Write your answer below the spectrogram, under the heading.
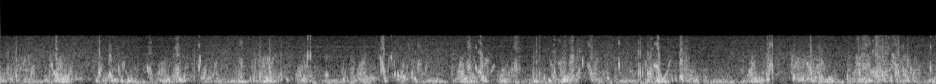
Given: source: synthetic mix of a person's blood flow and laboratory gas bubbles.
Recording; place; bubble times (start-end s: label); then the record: Doppler ultrasound of blood flow; precordium
0.00-0.38 s: bubbles
0.43-0.73 s: bubbles
0.93-1.39 s: bubbles
1.41-1.90 s: bubbles
1.96-2.04 s: bubbles
2.38-2.44 s: bubbles
2.48-2.93 s: bubbles
2.98-3.15 s: bubbles
3.23-3.30 s: bubbles
3.40-3.72 s: bubbles
3.76-4.29 s: bubbles
4.62-5.21 s: bubbles
5.29-5.98 s: bubbles
6.16-6.23 s: bubbles
6.36-6.97 s: bubbles
7.62-7.76 s: bubbles
7.88-8.38 s: bubbles
8.43-9.19 s: bubbles
9.28-9.34 s: bubbles
From the record:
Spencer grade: 3 (all of the cardiac periods contain showers or single bubble signals, but not dominating or overriding the cardiac motion signals); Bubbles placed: anywhere in the cardiac cycle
